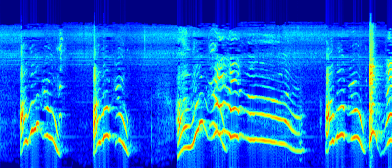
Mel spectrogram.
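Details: Shih Tzu howling back at its owner, who repeats "I love you" to it; the dog sounds annoyed. Short wavering howls with arching pitch, one longer drawn-out falling howl in the middle, brief breaks between calls.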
